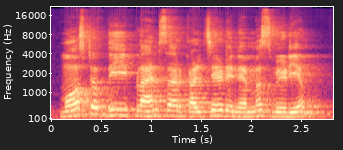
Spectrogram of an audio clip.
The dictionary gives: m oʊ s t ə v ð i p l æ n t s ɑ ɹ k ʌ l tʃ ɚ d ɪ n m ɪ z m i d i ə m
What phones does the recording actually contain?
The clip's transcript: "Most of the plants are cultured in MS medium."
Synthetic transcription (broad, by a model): m oʊ s t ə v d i p l æ n t s ɑ ɹ k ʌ l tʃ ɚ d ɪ n m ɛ s m i d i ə m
